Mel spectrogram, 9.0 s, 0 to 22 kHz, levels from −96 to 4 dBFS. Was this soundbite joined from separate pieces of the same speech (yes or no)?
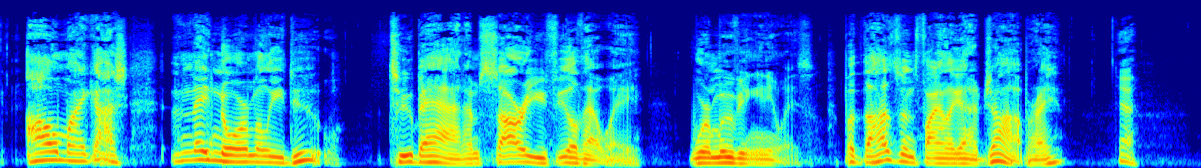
yes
